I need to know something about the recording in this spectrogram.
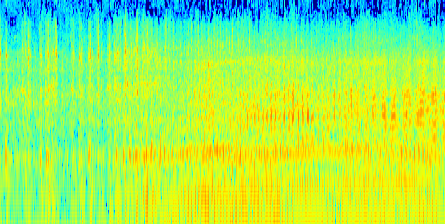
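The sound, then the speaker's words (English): Stone-cold aircraft engines rev up from a rough, stuttering idle into a loud, steady droning roar that holds strong for several seconds, with no voices over it. “And if only your engines don't seize, they're stone cold, Bertie. I can't help that old trout. Don't waste time revving.”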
